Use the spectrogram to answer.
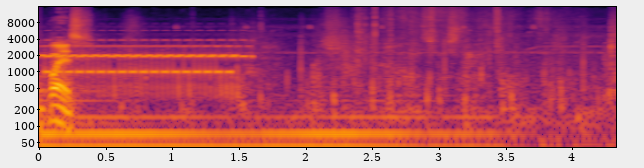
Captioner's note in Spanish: Suena teléfono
